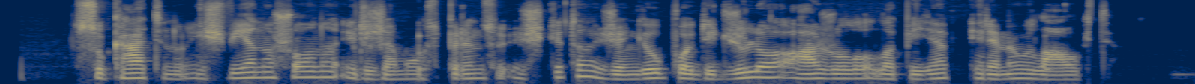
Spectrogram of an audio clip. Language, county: Lithuanian, Vilnius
